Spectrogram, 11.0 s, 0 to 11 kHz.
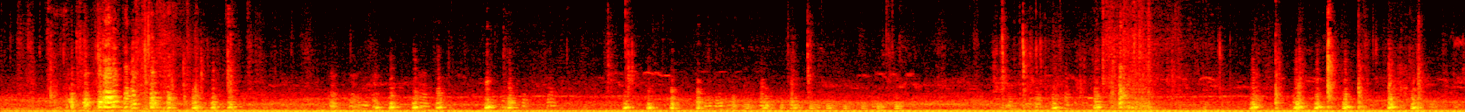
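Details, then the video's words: Hens of several breeds with a Rhode Island Red rooster on a continuous live feed; a lively run of clipped clucks opens, then quieter intermittent clucks over a steady low hum. "12 Hours Of Chicken City Live Stream With Relaxing Nature Sounds"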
